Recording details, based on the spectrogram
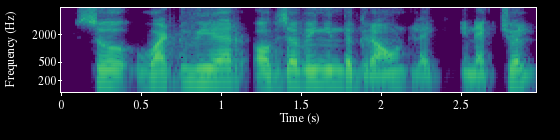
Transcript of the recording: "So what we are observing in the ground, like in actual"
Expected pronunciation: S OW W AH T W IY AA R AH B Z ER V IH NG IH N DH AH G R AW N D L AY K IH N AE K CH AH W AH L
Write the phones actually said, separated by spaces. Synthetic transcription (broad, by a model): S OW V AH T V IY AA R AH B Z ER V IH NG IH N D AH G R AW N D L AY K IH N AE K CH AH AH L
